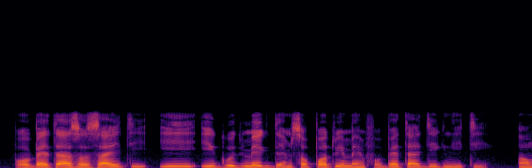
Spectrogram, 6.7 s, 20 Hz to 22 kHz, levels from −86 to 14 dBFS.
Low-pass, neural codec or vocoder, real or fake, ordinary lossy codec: 7.2 kHz; none; real; none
